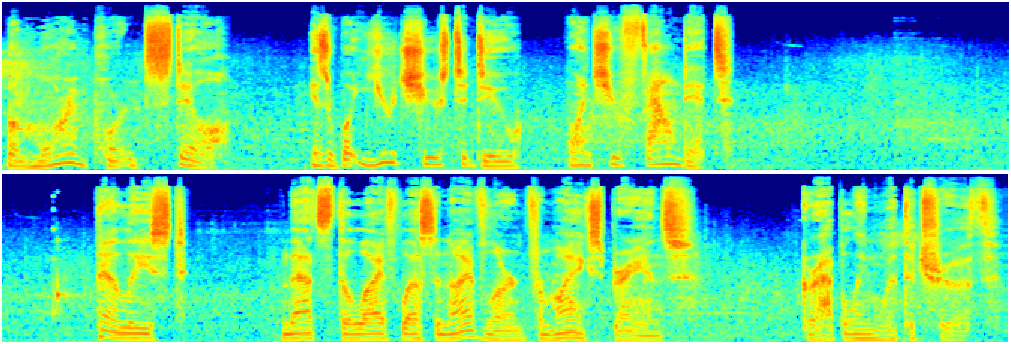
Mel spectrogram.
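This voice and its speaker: A man's voice: mid-range voice, slow pace, long pauses, slight background noise, lightly acted. An actor playing an aloof, sardonic young male wanderer in a video game, blunt and dry but reflective. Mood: earnest. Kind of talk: dramatic video game dialogue.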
